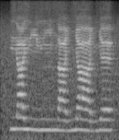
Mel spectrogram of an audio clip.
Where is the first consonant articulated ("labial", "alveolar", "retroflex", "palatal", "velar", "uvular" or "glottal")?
palatal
